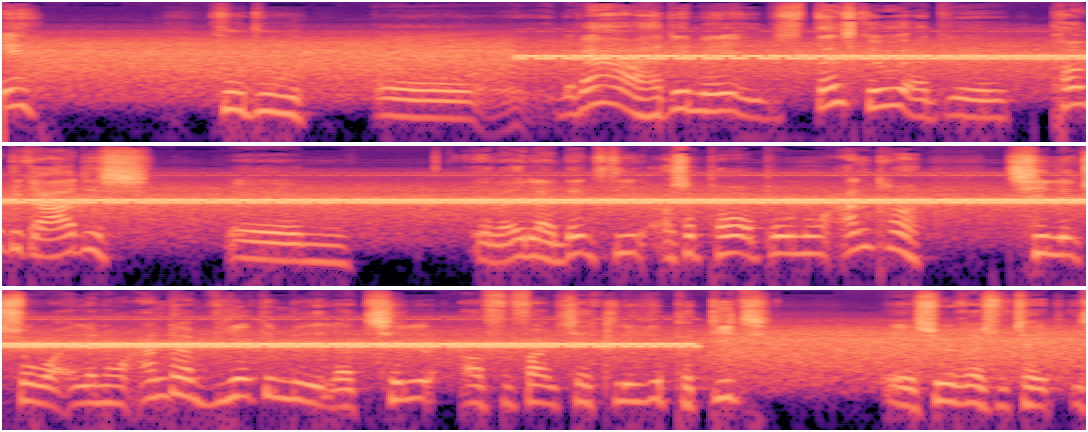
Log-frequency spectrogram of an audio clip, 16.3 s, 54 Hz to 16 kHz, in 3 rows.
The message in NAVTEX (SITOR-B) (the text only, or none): ZCZC EB18 GALE WARNING 75. NW 7 TO 8 EXPECTED SOON. NNNN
